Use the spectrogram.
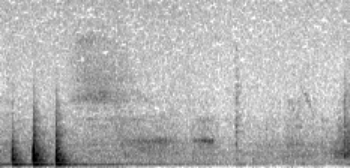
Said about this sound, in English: A courier rides through the gate and up the walk, dismounting next to a sign that reads, Bolton Manor. He knocks at the door and is greeted by a servant.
